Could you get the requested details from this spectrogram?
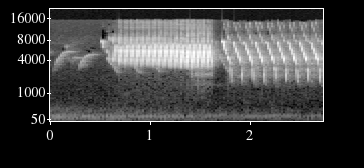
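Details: Canary giving a few thin rising notes, then a loud sustained buzzy trill, followed by a quick run of sharp repeated notes over a low background hum.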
